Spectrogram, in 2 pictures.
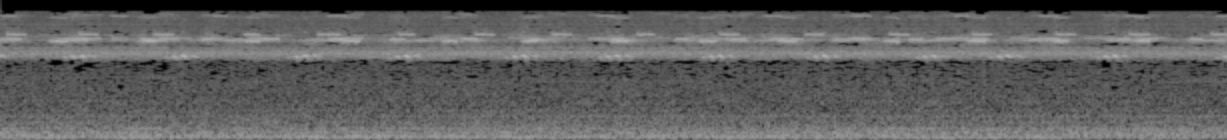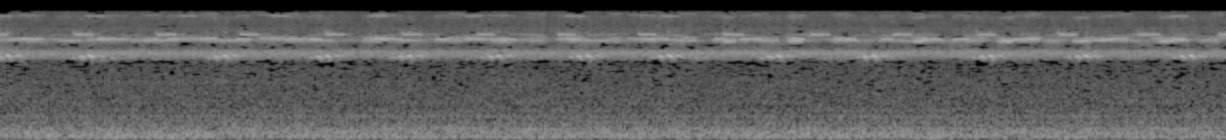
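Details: Crickets on a warm, humid Midwestern summer night, a dense chorus of high, shrill chirps pulsing steadily, with several insects overlapping in layered bands and a faint low rumble beneath.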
